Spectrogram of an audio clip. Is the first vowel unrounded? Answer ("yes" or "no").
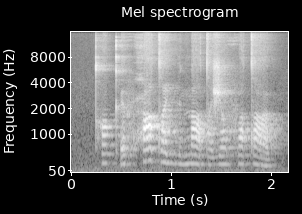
no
